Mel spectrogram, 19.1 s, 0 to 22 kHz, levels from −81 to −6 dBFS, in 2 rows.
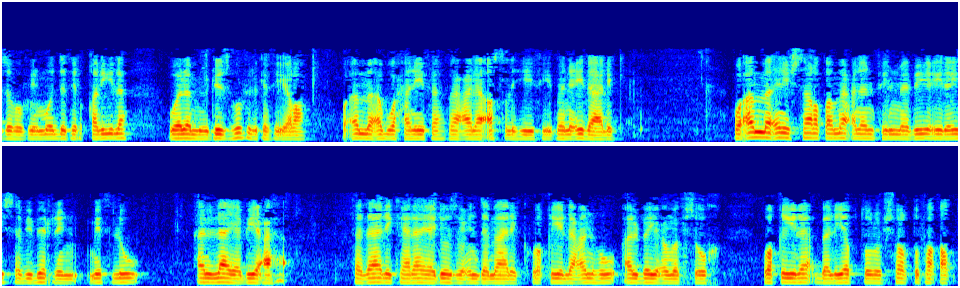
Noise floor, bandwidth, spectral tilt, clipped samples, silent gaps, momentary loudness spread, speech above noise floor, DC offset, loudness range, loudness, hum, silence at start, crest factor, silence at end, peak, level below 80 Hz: -55 dBFS; 5.8 kHz; -10.5 dB/octave; under 0.1%; none; 7 LU; 33 dB; under 0.1%; 2 LU; -22 LUFS; none; 0 s; 18 dB; 0.05 s; -4 dBFS; -62 dBFS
